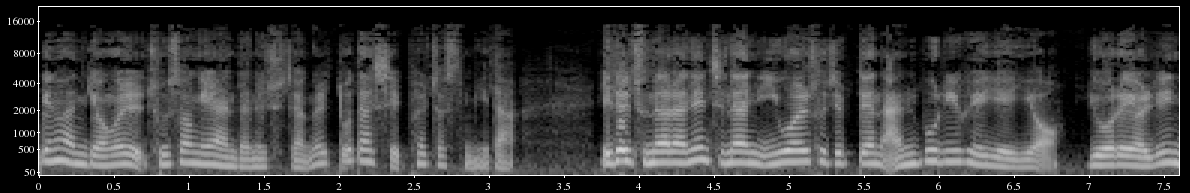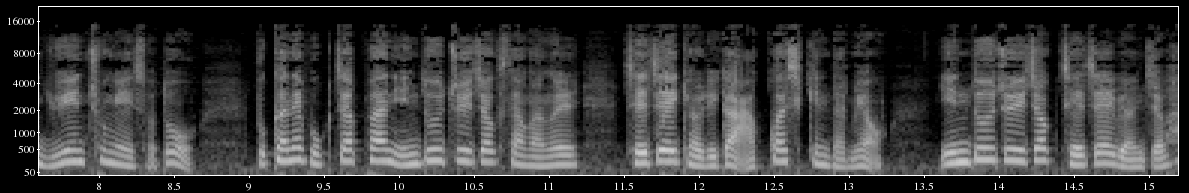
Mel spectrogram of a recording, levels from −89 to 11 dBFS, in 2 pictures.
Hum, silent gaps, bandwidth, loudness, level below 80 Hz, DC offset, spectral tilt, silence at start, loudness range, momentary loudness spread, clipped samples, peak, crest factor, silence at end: none; none; 15.5 kHz; -21 LUFS; -56 dBFS; under 0.1%; -5 dB/octave; 0 s; 3 LU; 10 LU; under 0.1%; -6 dBFS; 14 dB; 0 s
